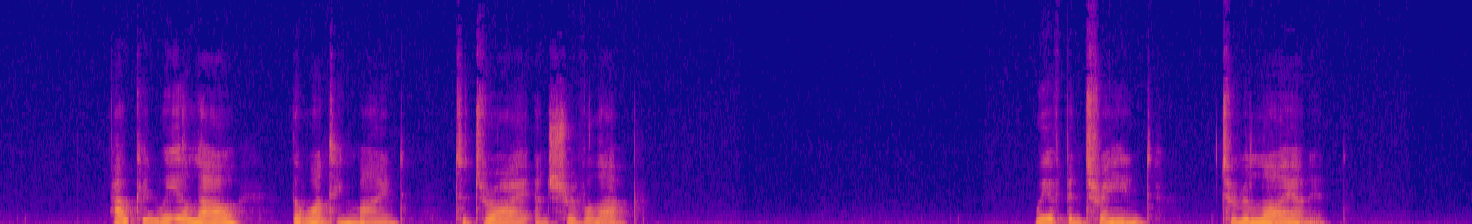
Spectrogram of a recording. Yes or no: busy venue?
no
